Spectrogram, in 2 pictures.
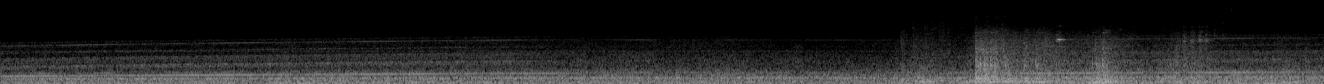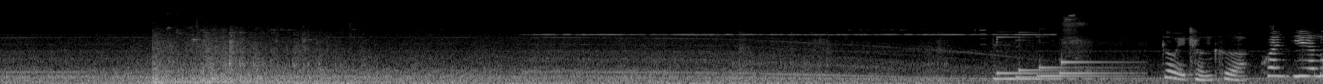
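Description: A bus engine hums steadily, its pitch rising slowly as the bus picks up speed and then falling as it slows.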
